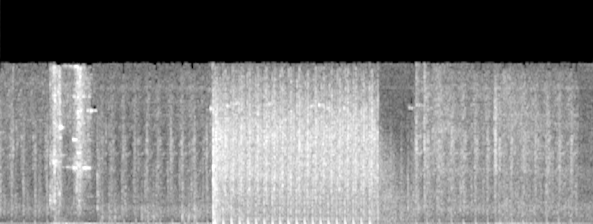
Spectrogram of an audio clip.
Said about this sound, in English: Did he just shoot me with that? Wow. That gun annihilates.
